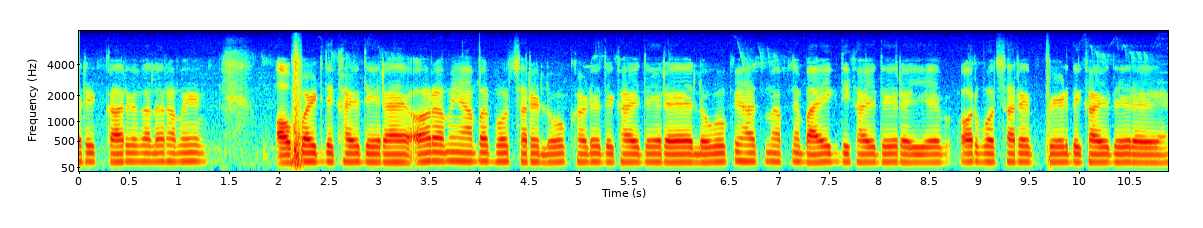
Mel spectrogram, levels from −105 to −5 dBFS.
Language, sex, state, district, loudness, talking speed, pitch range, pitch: Hindi, male, Bihar, Darbhanga, -19 LUFS, 240 wpm, 130-135 Hz, 130 Hz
